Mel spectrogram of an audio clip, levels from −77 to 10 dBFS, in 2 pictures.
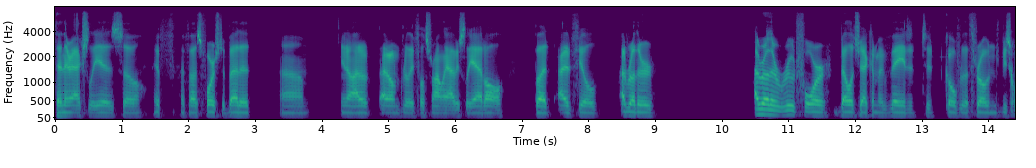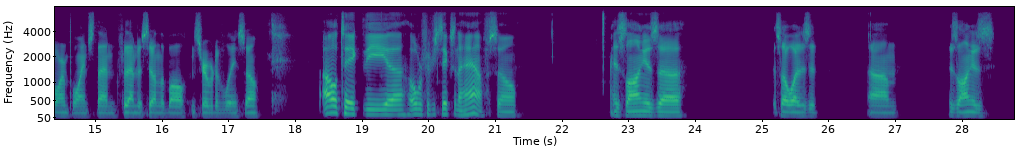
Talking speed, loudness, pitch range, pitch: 170 wpm, -24 LUFS, 90-105 Hz, 95 Hz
